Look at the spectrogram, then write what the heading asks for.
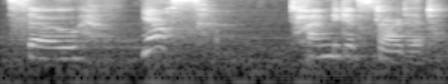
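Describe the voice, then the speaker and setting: A woman's voice: on the high side, sing-song, drawn-out words, sharp tone, exaggerated voice, poor audio. An actress playing a playful female scientist explaining her work in a recorded message in a video game. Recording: game audio with background noise.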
